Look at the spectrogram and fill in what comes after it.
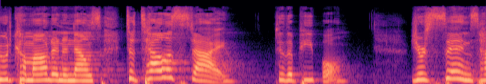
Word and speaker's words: tetelestai: It is pronounced as tetelestai.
